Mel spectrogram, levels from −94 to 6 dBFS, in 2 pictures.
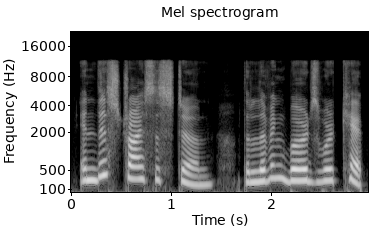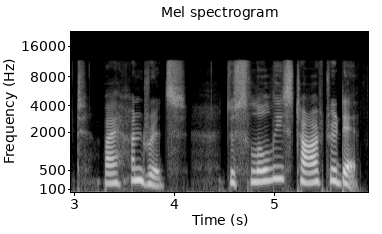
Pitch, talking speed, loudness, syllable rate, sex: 245 Hz, 160 wpm, -18 LUFS, 4.5 syllables/s, female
